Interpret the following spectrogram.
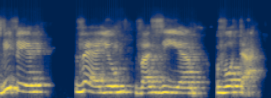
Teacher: Letra V representa o fonema V, V, né? De articulação dento-labial. V, dento-labial. V. Ou seja, os dentes superiores se apoiam ligeiramente no lábio inferior.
